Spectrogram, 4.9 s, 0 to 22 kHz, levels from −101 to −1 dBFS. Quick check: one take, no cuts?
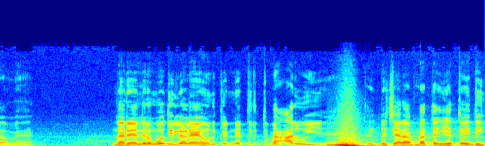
no; 1 cut; at 3.5 s

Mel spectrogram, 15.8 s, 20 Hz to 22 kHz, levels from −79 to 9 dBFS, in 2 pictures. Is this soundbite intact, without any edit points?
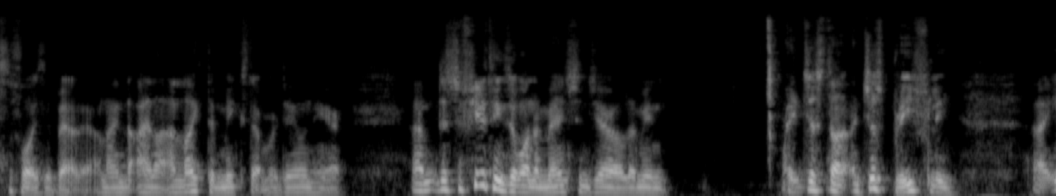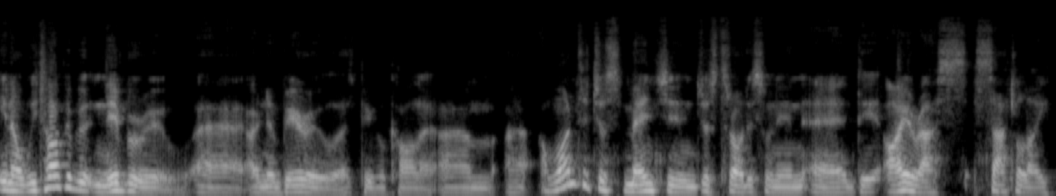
no; 1 cut; at 7.2 s

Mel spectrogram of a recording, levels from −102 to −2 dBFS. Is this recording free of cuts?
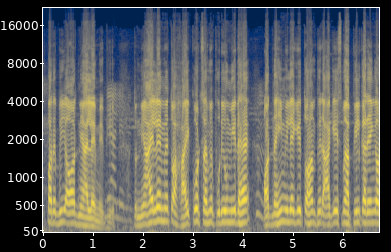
yes; 0 cuts

